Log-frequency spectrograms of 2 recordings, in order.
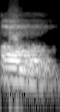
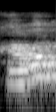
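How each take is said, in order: First: The word begins with a vowel sound. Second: The word begins with an h sound. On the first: The speaker calls it right. "हम पढ़ते हैं आवर" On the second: The speaker calls it wrong. "हावर नहीं पढ़ते"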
